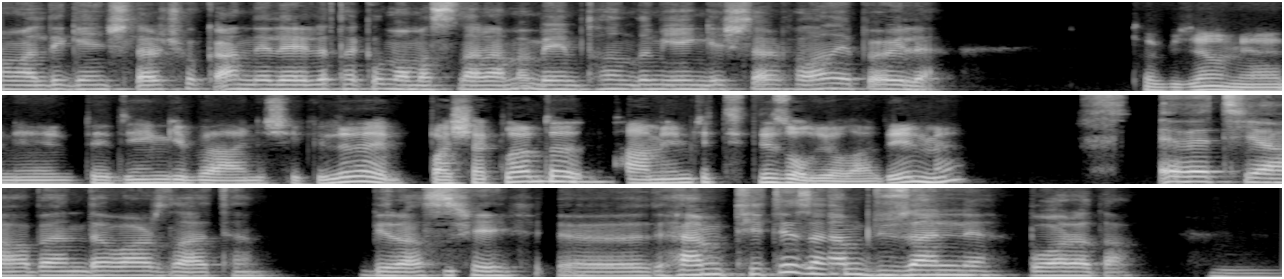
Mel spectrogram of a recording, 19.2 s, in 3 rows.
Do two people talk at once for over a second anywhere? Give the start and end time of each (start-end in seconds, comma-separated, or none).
none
